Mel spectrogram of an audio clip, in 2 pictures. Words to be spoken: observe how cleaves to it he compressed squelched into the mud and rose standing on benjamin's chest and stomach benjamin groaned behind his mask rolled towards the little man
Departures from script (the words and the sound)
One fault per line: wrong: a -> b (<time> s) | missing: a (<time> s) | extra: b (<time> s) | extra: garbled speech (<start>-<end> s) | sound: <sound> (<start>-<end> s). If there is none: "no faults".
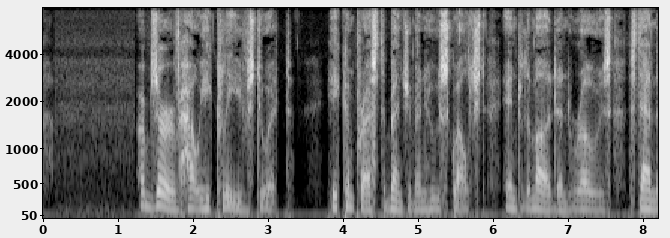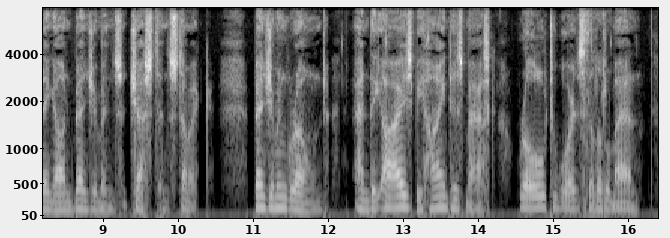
extra: he (2.1 s)
extra: benjamin who (4.6 s)
extra: and the eyes (12.3 s)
